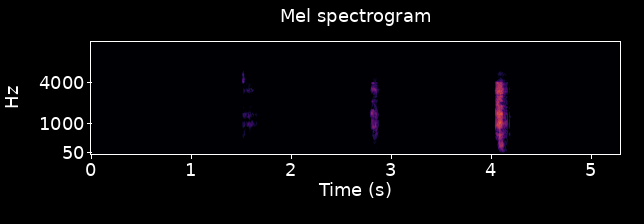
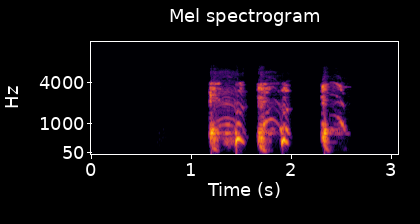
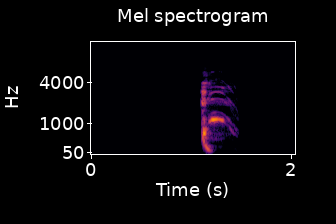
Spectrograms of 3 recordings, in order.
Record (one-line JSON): {"exhalation_length": "5.3 s", "exhalation_amplitude": 4338, "exhalation_signal_mean_std_ratio": 0.1, "three_cough_length": "3.1 s", "three_cough_amplitude": 28336, "three_cough_signal_mean_std_ratio": 0.3, "cough_length": "2.0 s", "cough_amplitude": 9592, "cough_signal_mean_std_ratio": 0.24, "survey_phase": "beta (2021-08-13 to 2022-03-07)", "age": "18-44", "gender": "Female", "wearing_mask": "No", "symptom_none": true, "smoker_status": "Never smoked", "respiratory_condition_asthma": true, "respiratory_condition_other": false, "recruitment_source": "REACT", "submission_delay": "1 day", "covid_test_result": "Negative", "covid_test_method": "RT-qPCR", "influenza_a_test_result": "Negative", "influenza_b_test_result": "Negative"}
